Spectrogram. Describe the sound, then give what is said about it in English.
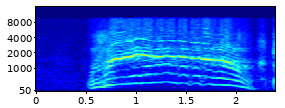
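A human voice imitates a horse's whinny, as done for the horse in the radio westerns Buck Benny Rides Again: one loud, sustained nasal cry that rises, wavers slightly in the middle, then falls away, with no talking over it. “So first do just the horse, the whinny.”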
